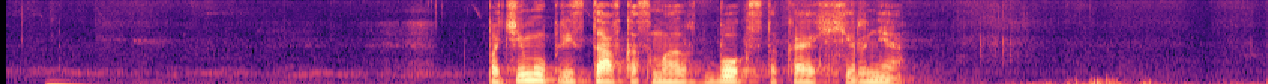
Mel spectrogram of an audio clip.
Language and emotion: Russian, angry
